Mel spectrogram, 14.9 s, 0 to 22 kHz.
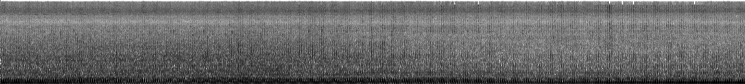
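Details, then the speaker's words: Poulan Pro 18.5 HP lawn tractor that quit in use, after oil change and replacing a push rod: steady even low thump at constant idle, no knocks or misses, running well. "Works good."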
